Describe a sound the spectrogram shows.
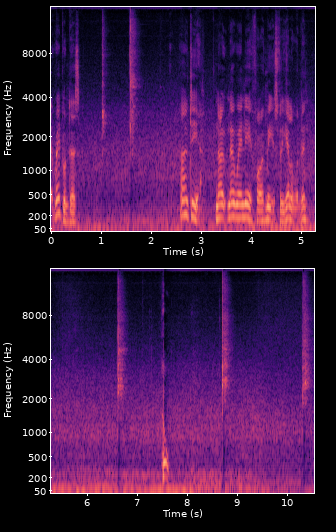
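A small plastic clicker clicks sharply a few times.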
